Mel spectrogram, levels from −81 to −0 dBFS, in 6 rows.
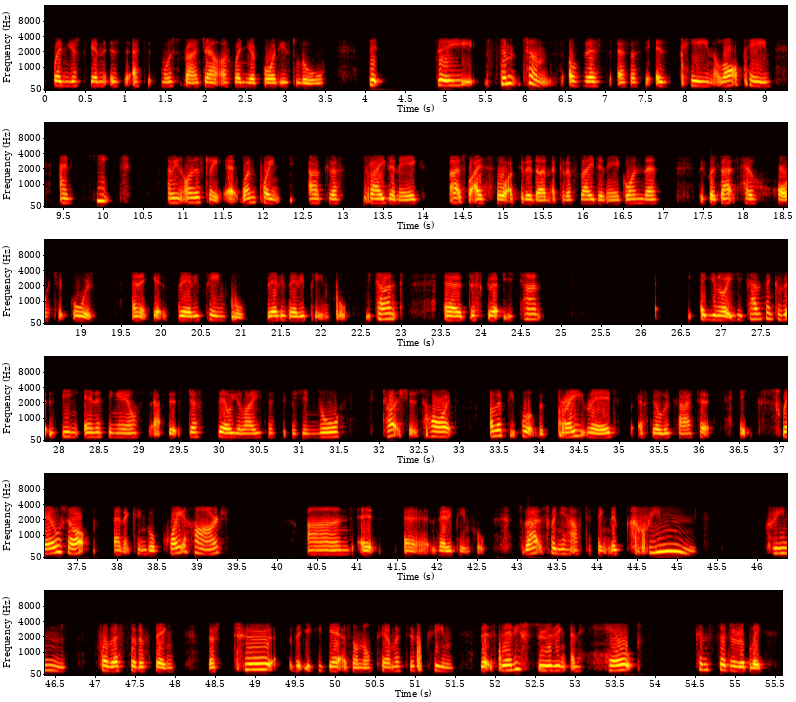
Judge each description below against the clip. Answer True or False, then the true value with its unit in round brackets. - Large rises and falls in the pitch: True (7.7 semitones)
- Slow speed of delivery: False (165 wpm)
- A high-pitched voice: True (195 Hz)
